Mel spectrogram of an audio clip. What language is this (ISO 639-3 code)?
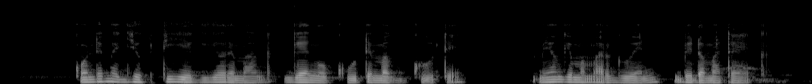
luo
